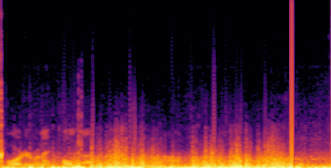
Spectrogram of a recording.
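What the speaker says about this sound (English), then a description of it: "A little windy to be out boating today." Heavy wind buffets the microphone, producing a constant low rumble that runs loud through the whole stretch with no break.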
